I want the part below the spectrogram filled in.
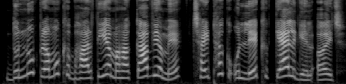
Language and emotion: Maithili, neutral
